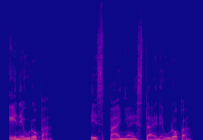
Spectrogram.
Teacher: En la frase en Europa, la N y la E se fusionan por completo. El resultado es la sílaba neu.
